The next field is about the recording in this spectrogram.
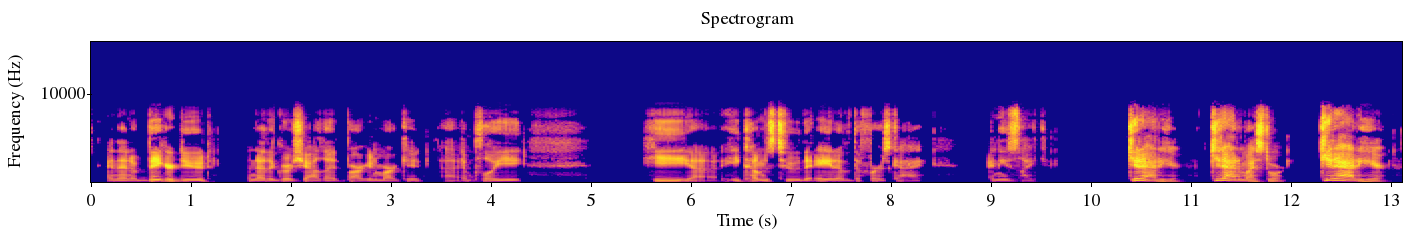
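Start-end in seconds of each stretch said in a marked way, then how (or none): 10.3-12.9 very loud, very high bellowing yell. Retelling a store employee ordering someone out of the store, retelling a yell. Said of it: "they're both yelling".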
